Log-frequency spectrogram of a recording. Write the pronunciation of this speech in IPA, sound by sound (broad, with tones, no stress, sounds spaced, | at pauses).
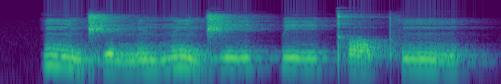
ĩ˦˨ d͡ʒ ɪ˨ n ĩ˨ m ĩ˦˨ d͡ʒ iː˦ k͡p iː˦ kʰ ɔ˨ pʰ ĩ˦˨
